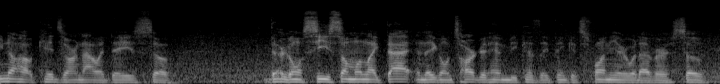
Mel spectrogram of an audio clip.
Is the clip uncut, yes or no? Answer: yes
